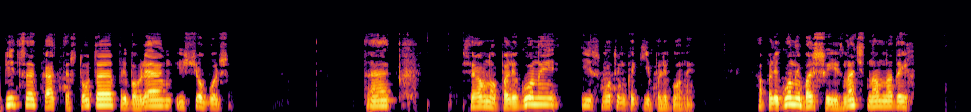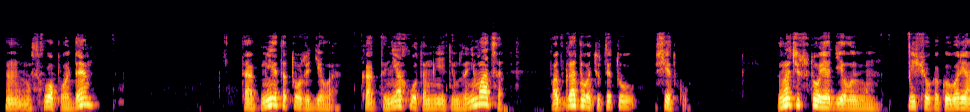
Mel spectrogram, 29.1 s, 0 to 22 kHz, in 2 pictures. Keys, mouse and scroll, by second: 0.3 middle click, 0.6 middle click, 1.9 click, 5.2 click, 6.0 click, 6.7 click, 8.8 click, 9.3-9.9 scroll up 1, 9.9 middle click, 9.9-10.9 scroll up 2, 13.0 click, 16.6 click, 19.8 click, 27.9 click.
